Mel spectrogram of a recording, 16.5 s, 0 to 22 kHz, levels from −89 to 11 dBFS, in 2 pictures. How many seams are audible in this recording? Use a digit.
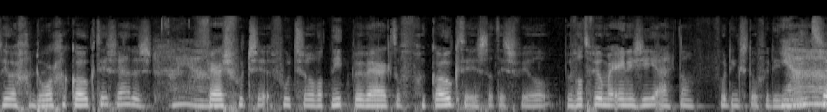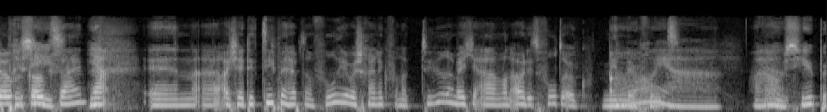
0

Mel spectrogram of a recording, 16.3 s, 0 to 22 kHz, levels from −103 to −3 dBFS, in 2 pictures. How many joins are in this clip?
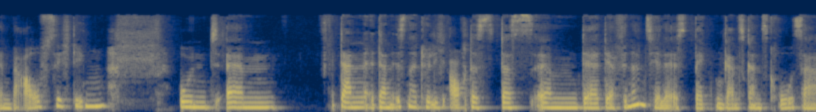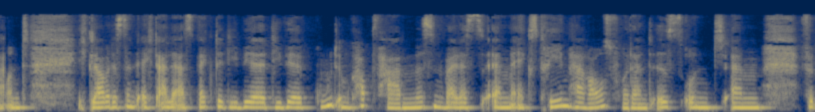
1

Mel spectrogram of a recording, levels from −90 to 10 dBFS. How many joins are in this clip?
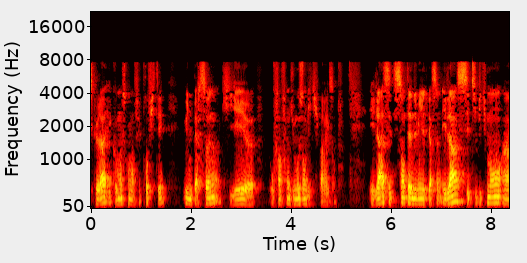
0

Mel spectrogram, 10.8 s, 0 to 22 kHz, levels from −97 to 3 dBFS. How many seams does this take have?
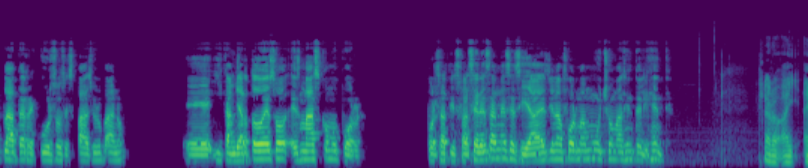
0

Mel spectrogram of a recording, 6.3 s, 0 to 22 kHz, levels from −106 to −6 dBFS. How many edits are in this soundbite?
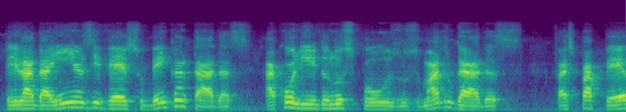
1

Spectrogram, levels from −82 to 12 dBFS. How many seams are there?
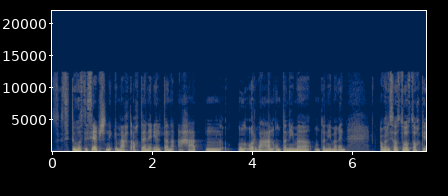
1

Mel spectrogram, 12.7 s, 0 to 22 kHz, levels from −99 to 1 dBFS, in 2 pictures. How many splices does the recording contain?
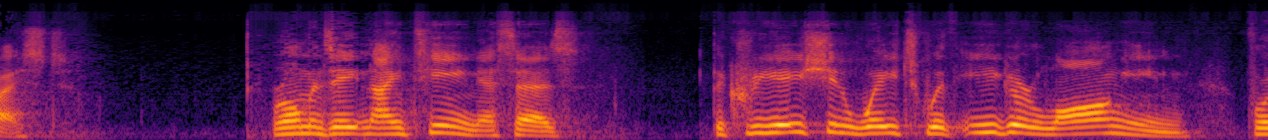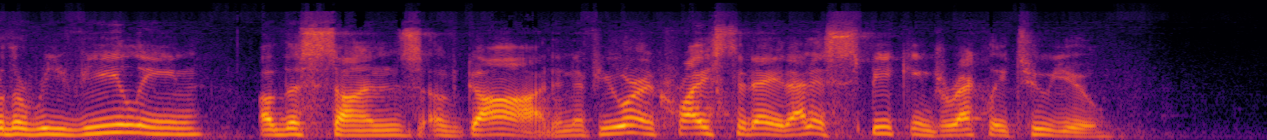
0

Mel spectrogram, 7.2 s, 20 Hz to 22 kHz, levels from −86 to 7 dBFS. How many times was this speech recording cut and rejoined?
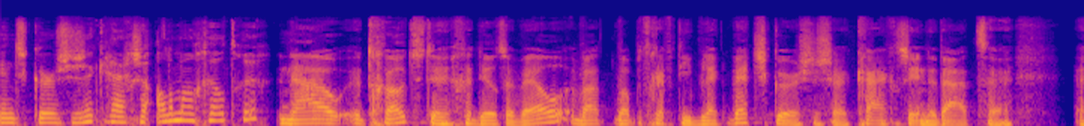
0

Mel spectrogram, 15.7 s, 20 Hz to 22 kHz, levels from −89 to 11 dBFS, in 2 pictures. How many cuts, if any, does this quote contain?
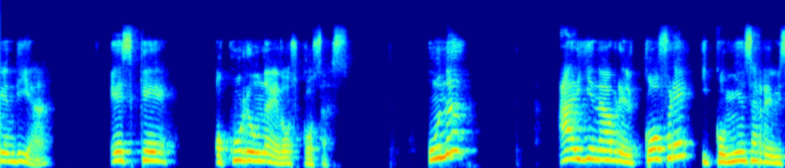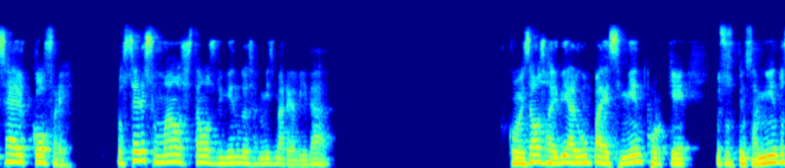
2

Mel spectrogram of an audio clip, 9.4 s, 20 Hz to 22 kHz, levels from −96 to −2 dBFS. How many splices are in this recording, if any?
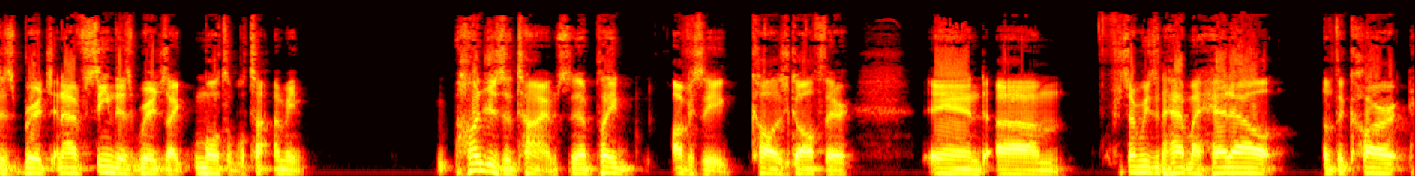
0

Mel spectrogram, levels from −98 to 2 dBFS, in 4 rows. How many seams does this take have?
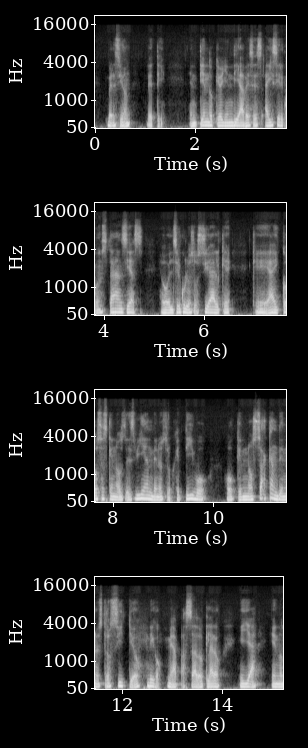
0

